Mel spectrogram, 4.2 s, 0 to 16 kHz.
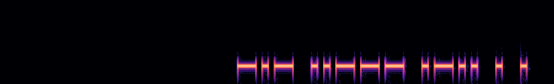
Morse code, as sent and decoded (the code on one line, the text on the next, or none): -.- ..--- .-.. .
K2LEE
